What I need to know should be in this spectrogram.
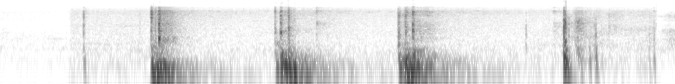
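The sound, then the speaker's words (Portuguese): Group stamping feet on the floor together in a slow rhythm, four heavy low thuds at fairly even spacing with a few lighter, scattered stomps around them, and no talking. “Vamos começar a bater com o pé no chão em ritmo mais lento, todo mundo junto, tá bom? Pode ser usando um pé ou usando os dois pés juntos”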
